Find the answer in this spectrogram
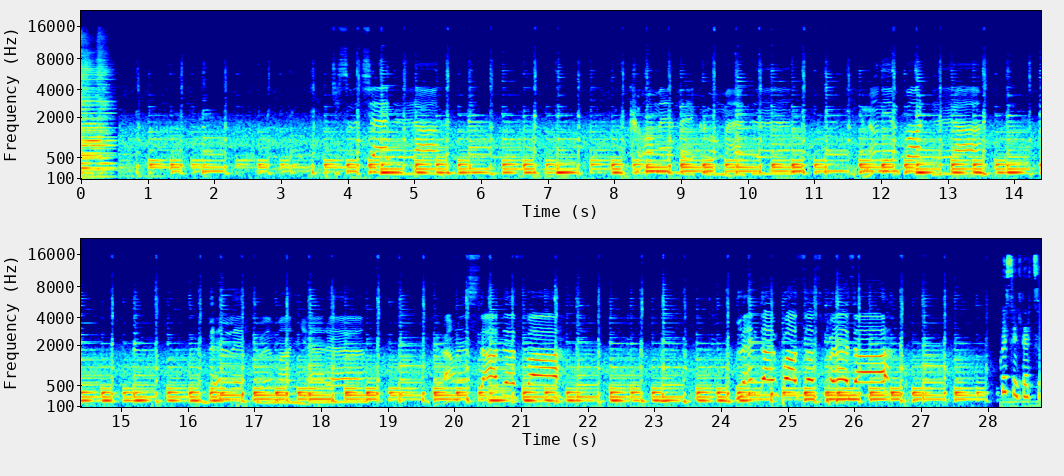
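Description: A small acoustic string instrument, ukulele-sized, played in a steady repeating rhythm of plucked chords, with a voice singing a wavering melody over it in several stretches.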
